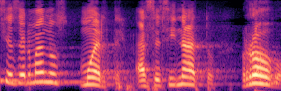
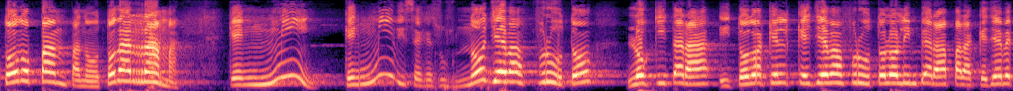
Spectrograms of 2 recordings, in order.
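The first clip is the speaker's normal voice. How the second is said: forceful scripture reading; 6 dB louder than usual. Acted. Pastor reading John fifteen to the congregation, forceful proclamation. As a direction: read Jesus' words like a proclamation. Reads Jesus' words at full force.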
